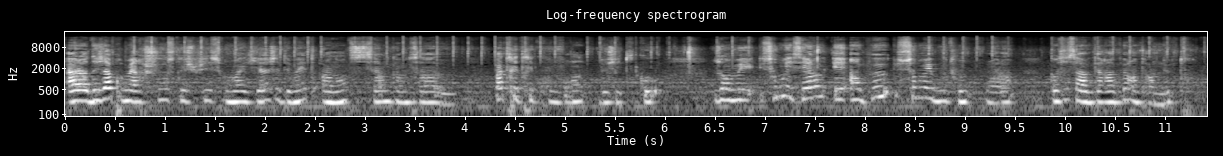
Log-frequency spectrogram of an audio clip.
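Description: A woman's voice: a little high, steady tone, normal speed, background noise. A young woman chatting casually and offhandedly while doing her makeup, recorded on a phone at home. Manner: chatty, offhand, self-mocking. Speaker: beauty vlogger. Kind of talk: casual get-ready-with-me chat.

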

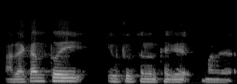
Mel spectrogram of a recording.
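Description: Male recitation teacher with a Bangladeshi accent; patient drill lesson, stretched loud demo sounds. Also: mid-range voice, creaky. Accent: Bangladeshi Bengali. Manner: repeats sounds slowly and loudly for demonstration; checks in often with "okay?". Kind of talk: recitation lesson on letter pronunciation.

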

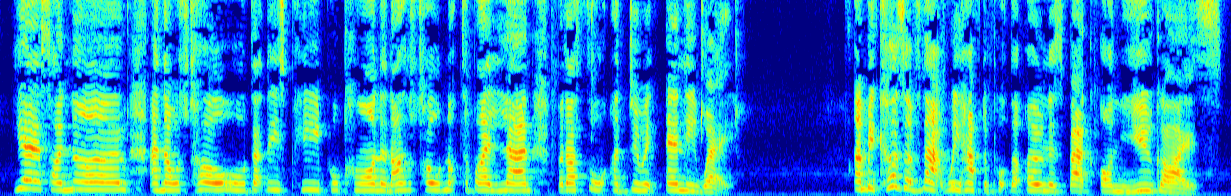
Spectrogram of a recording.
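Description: Speaking unhurriedly in a voice that sits high, this middle-aged video host offers emphatic advice to camera and repeats phrases for emphasis. She's in a small indoor room, close on a large studio mic fitted with a pop filter.

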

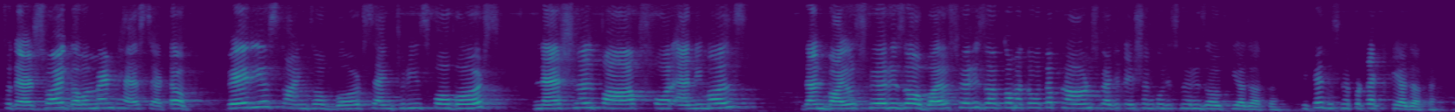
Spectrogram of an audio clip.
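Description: High-pitched North Indian woman teacher. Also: racing, a bit bright, low-quality recording. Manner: instructive, with frequent questions and check-ins to pupils. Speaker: school social science teacher. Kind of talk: classroom lesson, mixing English and Hindi. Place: indoor classroom at a blackboard.

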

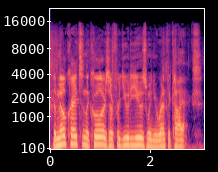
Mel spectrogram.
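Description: On an outdoor rural property, a man leads a casual walkaround video as a kayak rental guide, speaking matter-of-factly into his handheld camera. He talks briskly with fairly even intonation, in a mellow voice that's a little high.

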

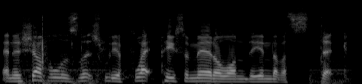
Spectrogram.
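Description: A man's voice: fairly high pitch, fairly even intonation, quick pace. A man chatting casually while playing a video game, teasing and sarcastic. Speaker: gamer. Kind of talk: casual gaming chat.

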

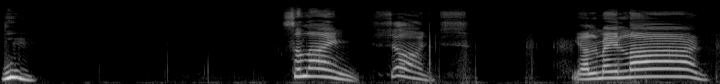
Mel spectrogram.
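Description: Woman, let's-play commentator, high and unhurried, cursing and heckling the game. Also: expressive. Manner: cursing, teasing, reacting loudly to the game. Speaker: gamer playing a video game.

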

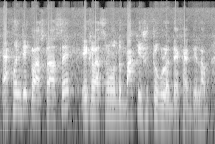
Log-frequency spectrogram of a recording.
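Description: A young man, speaking a bit high for a man as he talks through a math lesson. He keeps repeating himself, tossing out questions and answering them at a slow, careful pace. Faint noise hums under the recording. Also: very animated, a bit bright. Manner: slow and deliberate, drawn-out formulas. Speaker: math tutor. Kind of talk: casual classroom explanation.

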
